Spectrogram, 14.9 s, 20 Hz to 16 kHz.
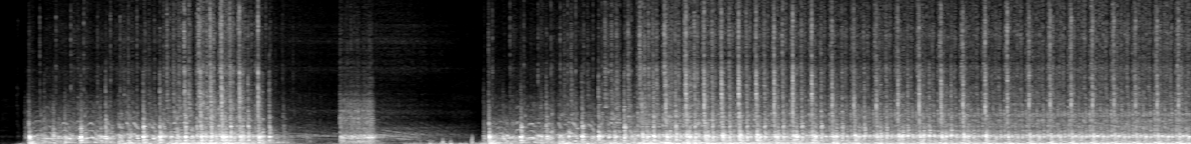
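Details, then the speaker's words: Komatsu D65E dozer diesel, cold start after sitting about two years, with one cylinder previously removed by the owner: cranks, catches quickly and settles into a rough idle with a steady knock about four times a second. Suspected rod knock. "Definitely hear that rod knock, Bo. Didn't even struggle to start, did it?"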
